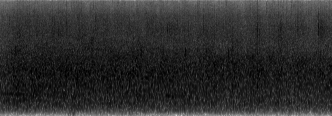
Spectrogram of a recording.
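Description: Audience applause at a TEDx talk held at Attica prison: a thick, continuous roar of many hands clapping together, loud and even from start to finish with no talk over it.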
